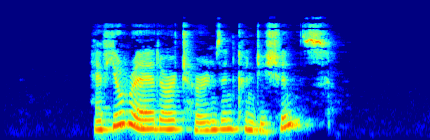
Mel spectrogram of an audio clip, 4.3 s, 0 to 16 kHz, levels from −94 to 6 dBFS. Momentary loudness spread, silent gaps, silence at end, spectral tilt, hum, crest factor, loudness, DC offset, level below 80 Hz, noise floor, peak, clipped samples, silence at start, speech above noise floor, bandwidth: 7 LU; none; 1 s; -3.5 dB/octave; none; 18 dB; -19 LUFS; under 0.1%; -66 dBFS; -83 dBFS; -4 dBFS; under 0.1%; 0.95 s; 64 dB; 9.4 kHz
